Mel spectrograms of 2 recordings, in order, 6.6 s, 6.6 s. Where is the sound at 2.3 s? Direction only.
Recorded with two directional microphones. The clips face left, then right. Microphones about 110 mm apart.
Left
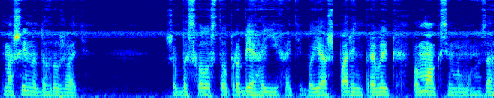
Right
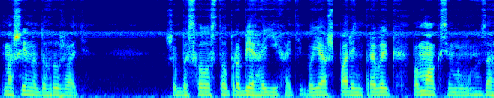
25° left (ahead or behind).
